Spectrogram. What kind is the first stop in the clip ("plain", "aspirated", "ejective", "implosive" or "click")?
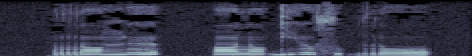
plain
